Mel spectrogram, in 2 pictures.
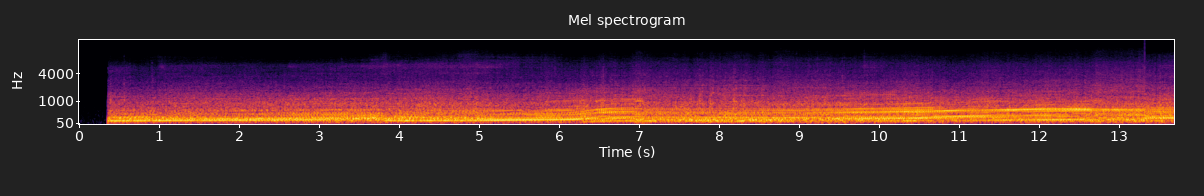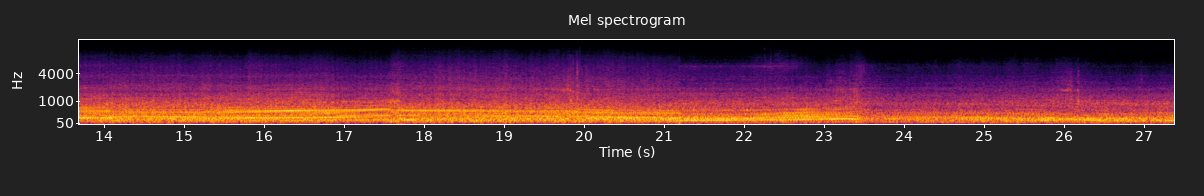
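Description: BMW F80 M3's twin-turbo S55 straight-six, fitted with resonated downpipes, a single midpipe and stock mufflers, pulling the car along a road and heard from inside the cabin. The engine drone climbs in pitch about six seconds in and holds under load with gentle swells. It eases down, then climbs again briefly before dropping back a little past two-thirds of the way through.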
